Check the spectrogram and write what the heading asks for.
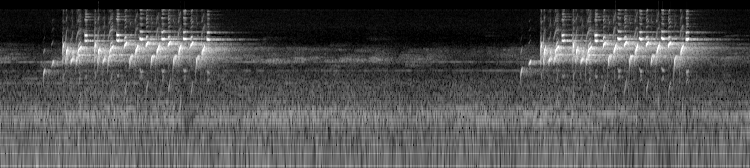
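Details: European goldfinch of disputed sex, as argued by leading breeders, delivering two long jingling phrases of rapid twittered notes, each nearly two seconds, opened by a short rising note and separated by about three seconds of quiet.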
